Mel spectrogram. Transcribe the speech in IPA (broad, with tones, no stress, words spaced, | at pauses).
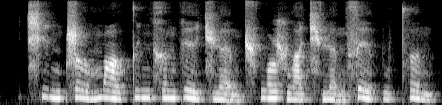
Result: t͡ɕʰi˥˨ŋʈ͡ʂɤ˥˨ mɑ˥˨ʊ̯ t̪i˦ŋxə˦nke˥˨ɪ̯ t͡ɕɥɛ̰˨˩nʈ͡ʂʰwɔ˦ʂwä˨˦ t͡ɕʰɥɛ̰˨˩nse˥˨ɪ̯ pu˨˦t̪ʰə˥˨n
